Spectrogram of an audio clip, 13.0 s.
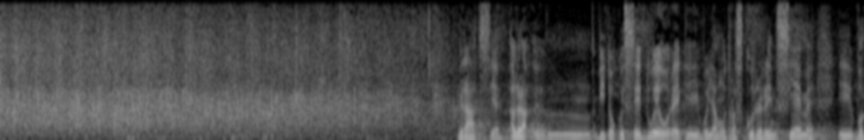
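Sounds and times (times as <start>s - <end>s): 
audience applause: 0.0s - 6.9s
speech: 6.9s - 12.9s.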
